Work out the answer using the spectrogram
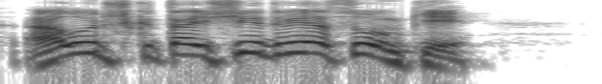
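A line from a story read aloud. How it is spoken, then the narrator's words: Laughing shout. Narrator (Russian): Я засмеялся и крикнул Грейс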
